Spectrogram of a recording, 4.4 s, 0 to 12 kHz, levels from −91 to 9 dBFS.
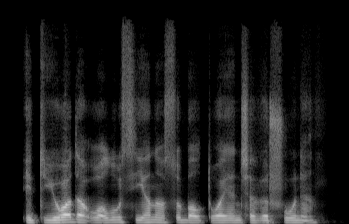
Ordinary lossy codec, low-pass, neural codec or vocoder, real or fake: MP3, 96 kbps; 10.8 kHz; codec, 24 kHz, 1.2 kbps, DualCodec; fake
